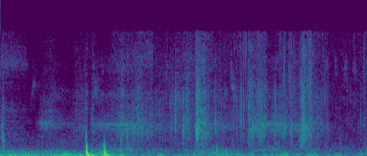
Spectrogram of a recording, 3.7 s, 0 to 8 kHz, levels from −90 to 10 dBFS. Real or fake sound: real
